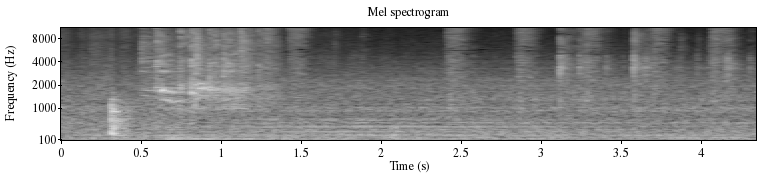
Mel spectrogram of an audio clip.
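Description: Handling noise from spray-painting: a sharp metallic clatter with a falling ring in the first second, then short crisp rustles and scrapes as a paper mask is laid across the painting. A steady low hum runs underneath.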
